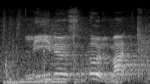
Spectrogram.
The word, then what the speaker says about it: Linus Ullmark: Linus Ullmark, Viktor Erik Sven Gunnar Karlsson.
